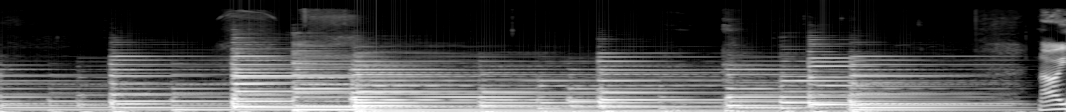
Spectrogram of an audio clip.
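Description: Keyboard playing a piano sound: a D minor chord, then a G major chord from about halfway, each re-struck several times in a steady rhythm with the upper notes shifting. A man's voice starts speaking at the very end.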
